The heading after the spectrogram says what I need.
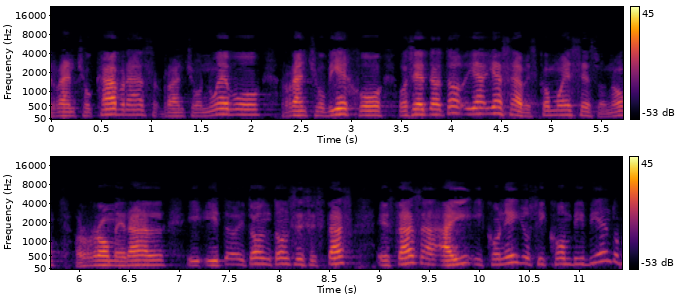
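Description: Mexican pastor, man, high-pitched, animated anecdotal sermon style, quizzes the congregation. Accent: Mexican Spanish. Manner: animated storytelling, asks the congregation questions. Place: church.

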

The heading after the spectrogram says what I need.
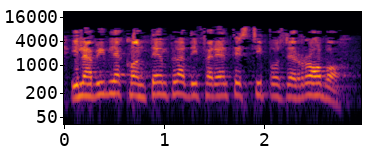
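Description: A man teaching a Bible passage as a preacher, chatty and animated, often slipping into mock voices. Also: high-pitched, normal speed, muffled recording.

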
